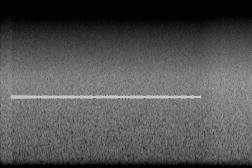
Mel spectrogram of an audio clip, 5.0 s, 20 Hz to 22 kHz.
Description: PSK63 (62.5 baud), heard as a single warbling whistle, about 2050 Hz, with radio static.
